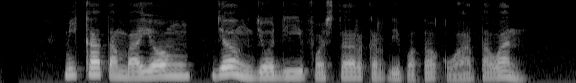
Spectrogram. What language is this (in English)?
Sundanese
